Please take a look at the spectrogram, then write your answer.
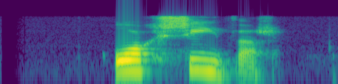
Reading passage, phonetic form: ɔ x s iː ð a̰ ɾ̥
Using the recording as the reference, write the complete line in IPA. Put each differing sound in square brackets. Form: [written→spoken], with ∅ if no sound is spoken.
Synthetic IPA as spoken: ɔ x s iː ð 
